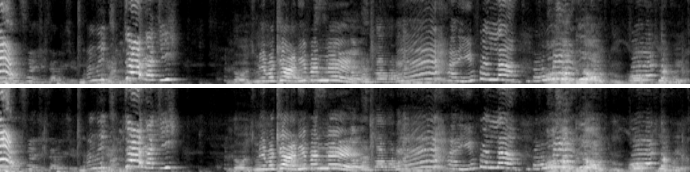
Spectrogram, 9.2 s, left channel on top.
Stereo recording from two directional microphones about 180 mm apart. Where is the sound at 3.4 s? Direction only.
Centre (ahead or behind).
